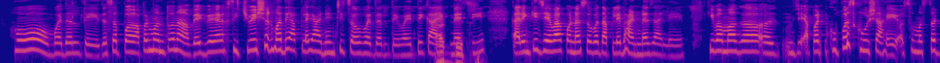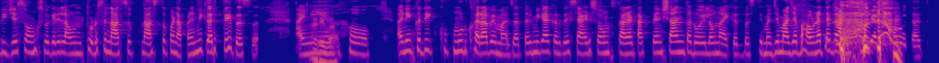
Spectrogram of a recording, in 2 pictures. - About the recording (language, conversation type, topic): Marathi, podcast, गाण्यांमधून तुम्हाला कोणती भावना सर्वात जास्त भिडते?
- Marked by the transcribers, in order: tapping; laughing while speaking: "सिच्युएशनमध्ये"; other background noise; horn; laughing while speaking: "मी करते तसं"; cough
